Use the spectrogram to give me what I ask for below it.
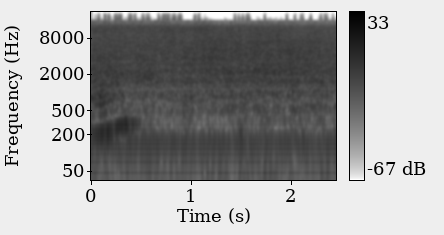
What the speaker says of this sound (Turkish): Ispanaklarımızı soteliyorum.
